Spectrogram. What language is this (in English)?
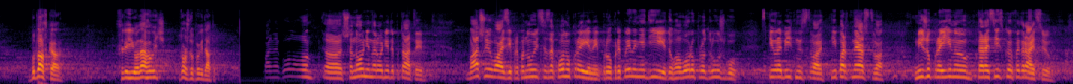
Ukrainian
